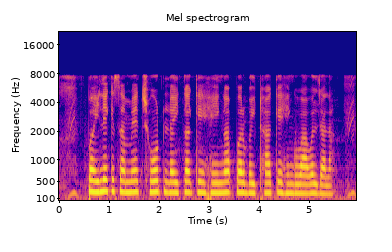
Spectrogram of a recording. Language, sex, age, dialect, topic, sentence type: Bhojpuri, female, 18-24, Northern, agriculture, statement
